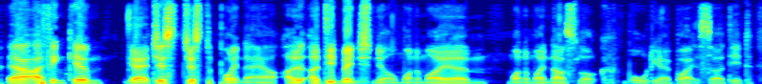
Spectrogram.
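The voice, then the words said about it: Mild British Essex accent. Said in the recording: “I think it's my where I'm from in the UK, my local dialect. I'm from Essex ... I don't probably have the most typical Essex accent, but yeah, I still have the lazy tongue on occasion.”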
